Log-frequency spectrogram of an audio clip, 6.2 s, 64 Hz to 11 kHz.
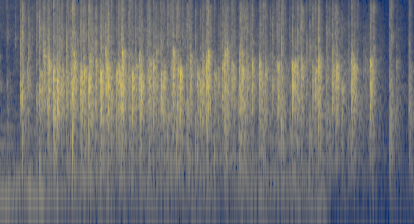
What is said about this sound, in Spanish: Hoy, 9 de marzo del 2019, cumplimos 500 programas y nada me puede hacer más feliz que celebrarlo con toda la gente que ha decidido venir al estudio. Un aplauso para todos vosotros, por favor.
